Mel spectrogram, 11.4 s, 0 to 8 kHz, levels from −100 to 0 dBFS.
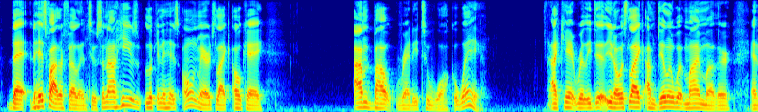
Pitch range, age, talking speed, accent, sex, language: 95-120 Hz, 20-39, 185 wpm, American, male, English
